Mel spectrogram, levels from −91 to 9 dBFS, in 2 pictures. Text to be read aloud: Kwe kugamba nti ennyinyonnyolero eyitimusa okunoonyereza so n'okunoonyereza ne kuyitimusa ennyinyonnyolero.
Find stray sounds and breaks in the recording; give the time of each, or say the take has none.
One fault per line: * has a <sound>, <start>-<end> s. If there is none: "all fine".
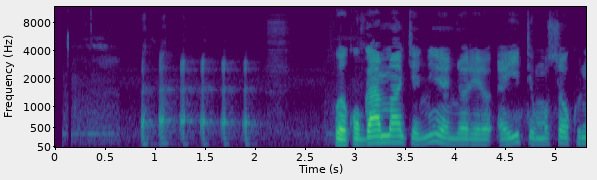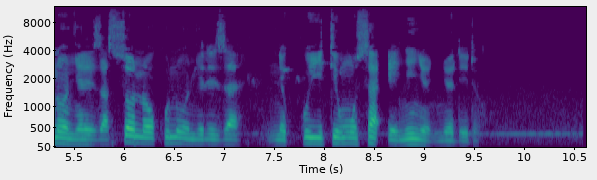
* has a laugh, 0.8-2.4 s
